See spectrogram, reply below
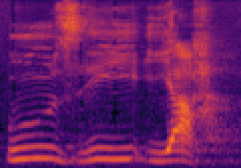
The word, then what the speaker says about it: Uzziah: It says this, it says, in the year that King Uzziah, is how you really should pronounce it, and that Yah at the end, it comes from Yahweh, the one who gains his strength from Yahweh.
